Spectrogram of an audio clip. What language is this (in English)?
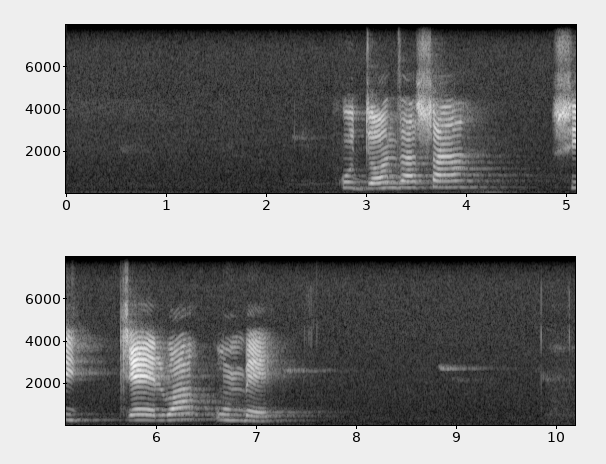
Tsonga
